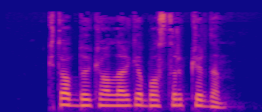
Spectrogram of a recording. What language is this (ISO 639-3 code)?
uzb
